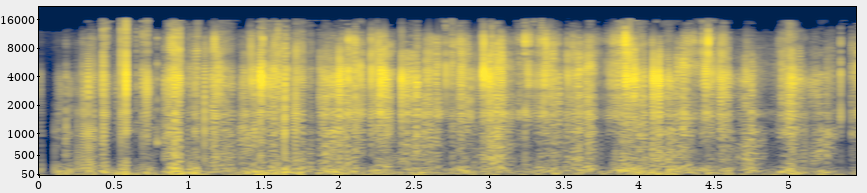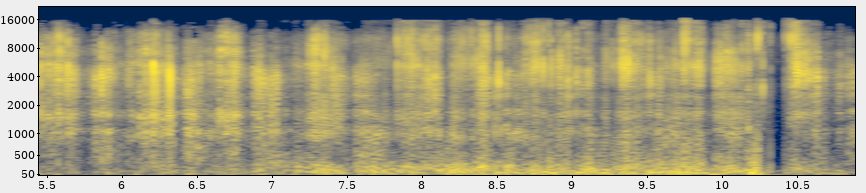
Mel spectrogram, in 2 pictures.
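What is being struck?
Textured plastic container.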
